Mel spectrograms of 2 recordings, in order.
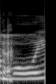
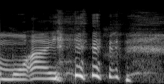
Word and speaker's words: moai: où étaient sculptés les moai, ces géants de pierre qu'on appelle moai. Je spécifie bien moai parce que j'entends des fois moé, je dis non moai.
